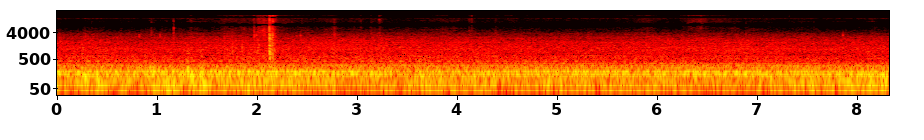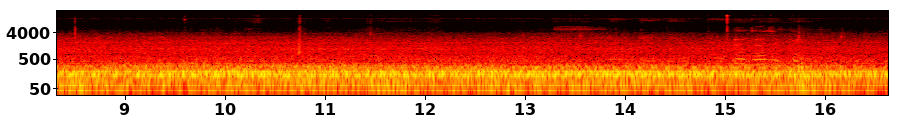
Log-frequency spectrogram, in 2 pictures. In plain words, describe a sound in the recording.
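A car's tyres rumble steadily on the road.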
